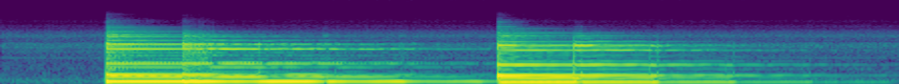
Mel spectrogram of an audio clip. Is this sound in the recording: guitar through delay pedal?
yes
